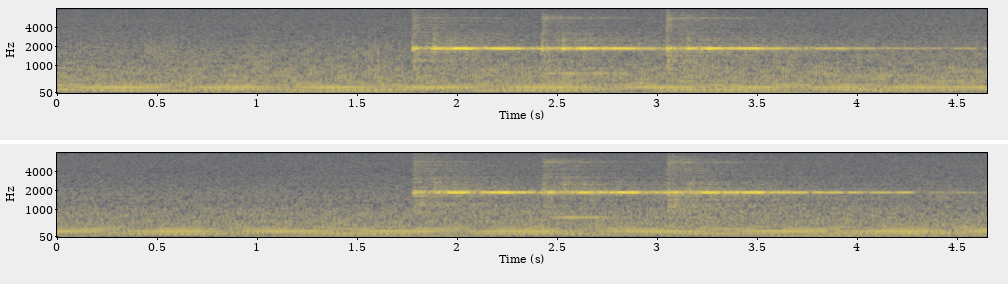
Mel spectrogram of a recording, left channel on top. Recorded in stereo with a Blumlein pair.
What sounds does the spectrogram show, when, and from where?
1.8 s a microwave: 60° left, 1.7 m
